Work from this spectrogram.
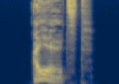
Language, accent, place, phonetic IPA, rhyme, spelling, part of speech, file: German, Germany, Berlin, [aɪ̯lst], -aɪ̯lst, eilst, verb, De-eilst.ogg
- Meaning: second-person singular present of eilen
